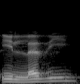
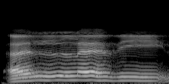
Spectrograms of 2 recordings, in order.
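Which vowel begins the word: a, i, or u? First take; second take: i; a. First: The word begins with an i vowel. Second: The word begins with an a vowel. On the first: The speaker calls it wrong. "Jangan baca illazi" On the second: The speaker calls it right. "tapi baca allazi"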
